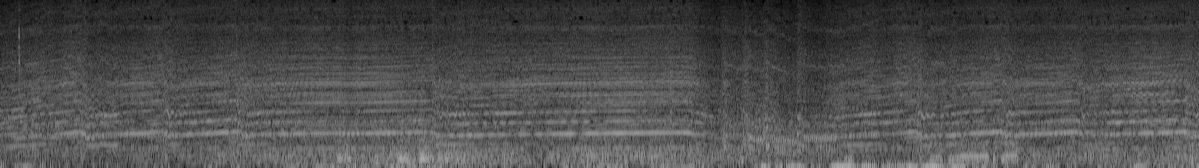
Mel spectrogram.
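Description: A racing car engine whines loudly, climbing in pitch through quick gear changes, then drops as the car slows and climbs again.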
